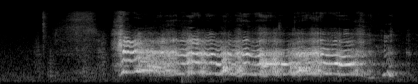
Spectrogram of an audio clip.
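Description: A young person bursting into loud laughter about a second in, lasting about two and a half seconds before dying away: breaking character and spoiling the take.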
